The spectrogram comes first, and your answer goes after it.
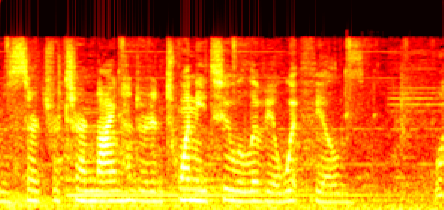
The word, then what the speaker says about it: Whitfield: Hi, I have a meeting with Olivia next week and just wanted to get the pronunciation of her last name correct. It's Whitfield. Whitfield.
